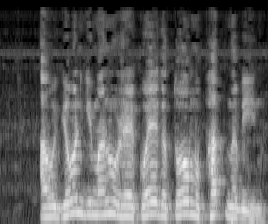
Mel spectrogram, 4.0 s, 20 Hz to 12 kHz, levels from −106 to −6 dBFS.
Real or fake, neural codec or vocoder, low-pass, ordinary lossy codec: real; none; 9.9 kHz; AAC, 48 kbps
